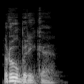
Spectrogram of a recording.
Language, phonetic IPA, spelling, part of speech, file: Russian, [ˈrubrʲɪkə], рубрика, noun, Ru-рубрика.ogg
- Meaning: 1. heading, caption 2. column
